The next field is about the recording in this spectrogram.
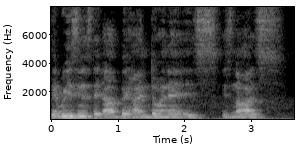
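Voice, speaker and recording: Vocal fry marks this man's medium-pitched voice, which has a Nigerian accent. His pitch variation is ordinary, and room echo is audible. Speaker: fitness and life coach. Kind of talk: coaching conversation.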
